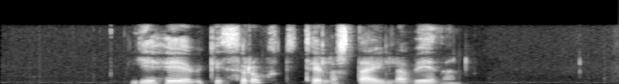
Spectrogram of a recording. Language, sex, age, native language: Icelandic, female, 30-39, Icelandic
